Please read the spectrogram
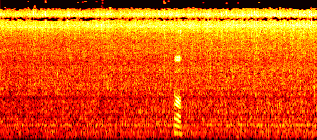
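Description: Steady rushing noise of running water, even and unbroken throughout.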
